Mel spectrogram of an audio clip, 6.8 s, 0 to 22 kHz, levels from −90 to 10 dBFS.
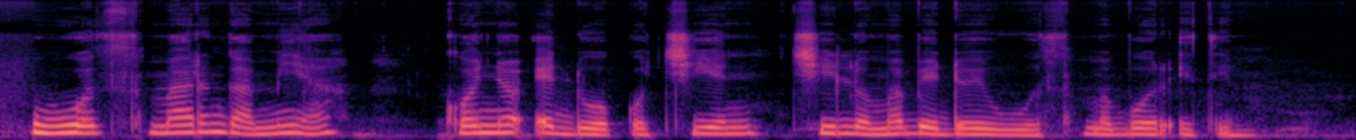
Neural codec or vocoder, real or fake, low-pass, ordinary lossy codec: none; real; none; none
